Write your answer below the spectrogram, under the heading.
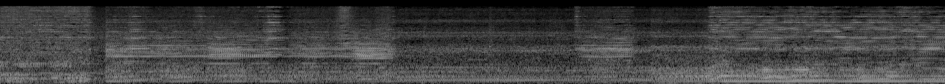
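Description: Bench grinder motor running with a steady hum while a steel cleaver edge is held against its spinning wheels for sharpening: scraping on a 600-grit stone wheel, then quieter honing on a leather wheel. The sound changes abruptly a few times.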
